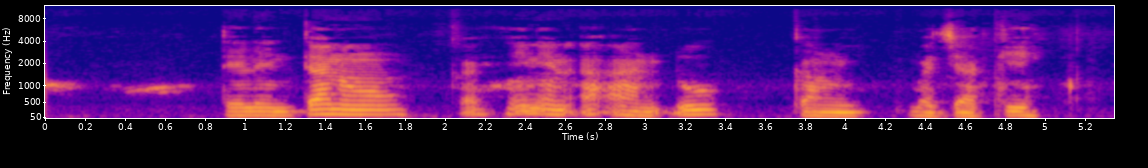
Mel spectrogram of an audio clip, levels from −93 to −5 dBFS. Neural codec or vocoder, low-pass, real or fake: none; 10.8 kHz; real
